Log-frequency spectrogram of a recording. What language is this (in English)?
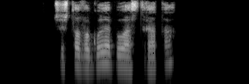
Polish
